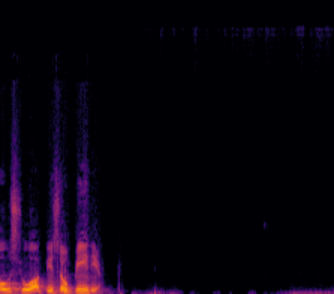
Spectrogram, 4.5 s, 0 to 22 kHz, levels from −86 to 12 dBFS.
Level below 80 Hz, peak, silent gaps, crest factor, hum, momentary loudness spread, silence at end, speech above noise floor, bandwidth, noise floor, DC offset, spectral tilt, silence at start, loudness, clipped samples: -48 dBFS; -2 dBFS; none; 18 dB; none; 7 LU; 3.1 s; 58 dB; 9.4 kHz; -73 dBFS; under 0.1%; -6.5 dB/octave; 0 s; -16 LUFS; under 0.1%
